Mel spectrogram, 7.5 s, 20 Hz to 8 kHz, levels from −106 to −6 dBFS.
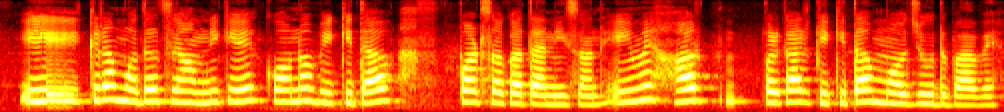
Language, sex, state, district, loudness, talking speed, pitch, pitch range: Hindi, female, Bihar, Gopalganj, -15 LUFS, 145 wpm, 295 Hz, 255-315 Hz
